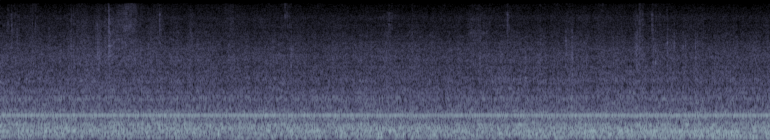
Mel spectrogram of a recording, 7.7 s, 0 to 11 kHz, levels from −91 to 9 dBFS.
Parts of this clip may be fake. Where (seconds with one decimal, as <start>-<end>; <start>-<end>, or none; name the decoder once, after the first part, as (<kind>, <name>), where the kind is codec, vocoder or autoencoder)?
3.8-4.7 (vocoder, BigVGAN v2); 6.3-7.3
